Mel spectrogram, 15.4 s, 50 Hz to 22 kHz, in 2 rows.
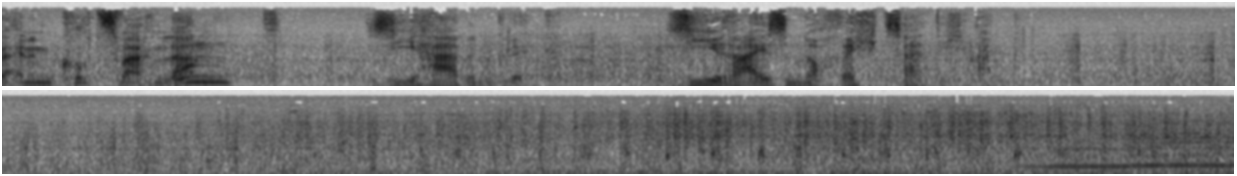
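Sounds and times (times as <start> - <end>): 
speech: 0.0 - 3.6, 4.2 - 6.3
wind noise: 0.0 - 15.4
carriage wheels rumbling: 2.0 - 15.4
horse hooves clip-clopping at a trot pulling a carriage: 6.3 - 15.4.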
